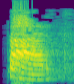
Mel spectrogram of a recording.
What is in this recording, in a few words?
horse, afrikaans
